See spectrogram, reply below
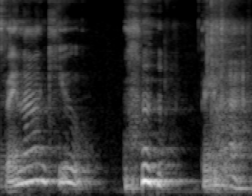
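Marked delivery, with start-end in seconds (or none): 1.2-1.8 burst of laughter. Real, not acted. Laughing at her own remark.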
